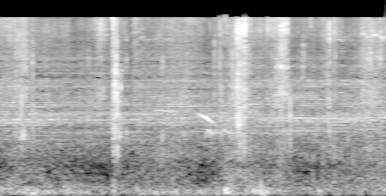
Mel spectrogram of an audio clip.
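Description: A hand digger stabs into the ground.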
